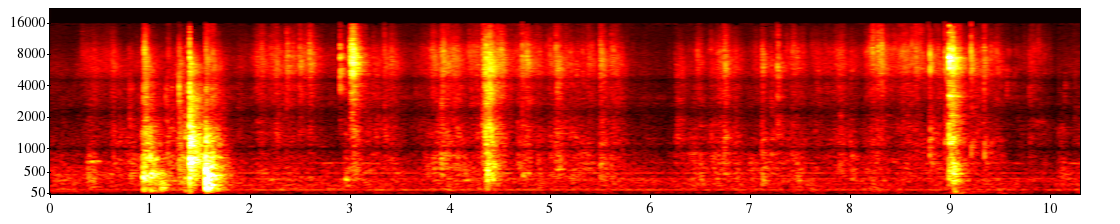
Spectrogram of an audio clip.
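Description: A glass bowl of sherbet base being stirred in an ice bath, with ice and utensil clinking and knocking against the glass in a few irregular bursts, the loudest about a second in.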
